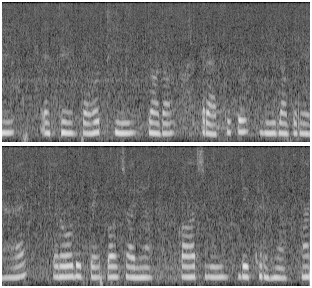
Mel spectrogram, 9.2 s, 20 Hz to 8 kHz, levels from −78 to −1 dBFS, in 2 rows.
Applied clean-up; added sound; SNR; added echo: none; Stream; 13 dB; none.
